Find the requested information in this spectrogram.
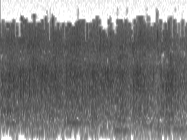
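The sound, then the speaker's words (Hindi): An audience gives steady, dense applause that stays fairly faint and even throughout, with no clear peaks. “मैंने इतना expect नहीं किया था आपका उत्तर, ठीक है ना, कि आप ताली से इसका स्वागत करेंगे”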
